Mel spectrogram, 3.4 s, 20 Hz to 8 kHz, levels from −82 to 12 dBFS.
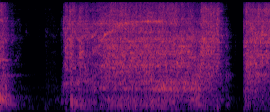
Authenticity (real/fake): fake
